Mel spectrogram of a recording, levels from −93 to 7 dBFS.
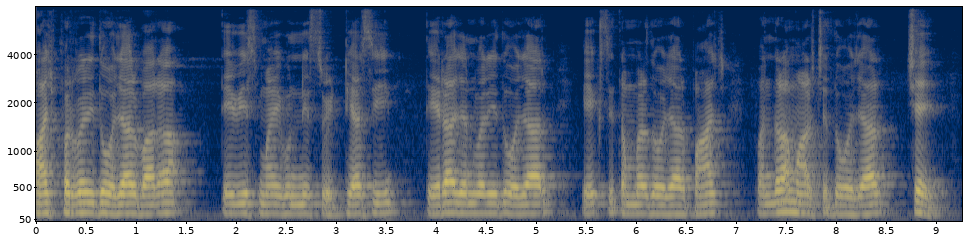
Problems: constant background noise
